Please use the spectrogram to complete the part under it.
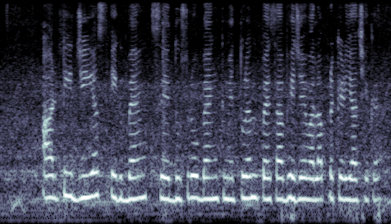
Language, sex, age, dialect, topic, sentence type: Maithili, female, 18-24, Angika, banking, statement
